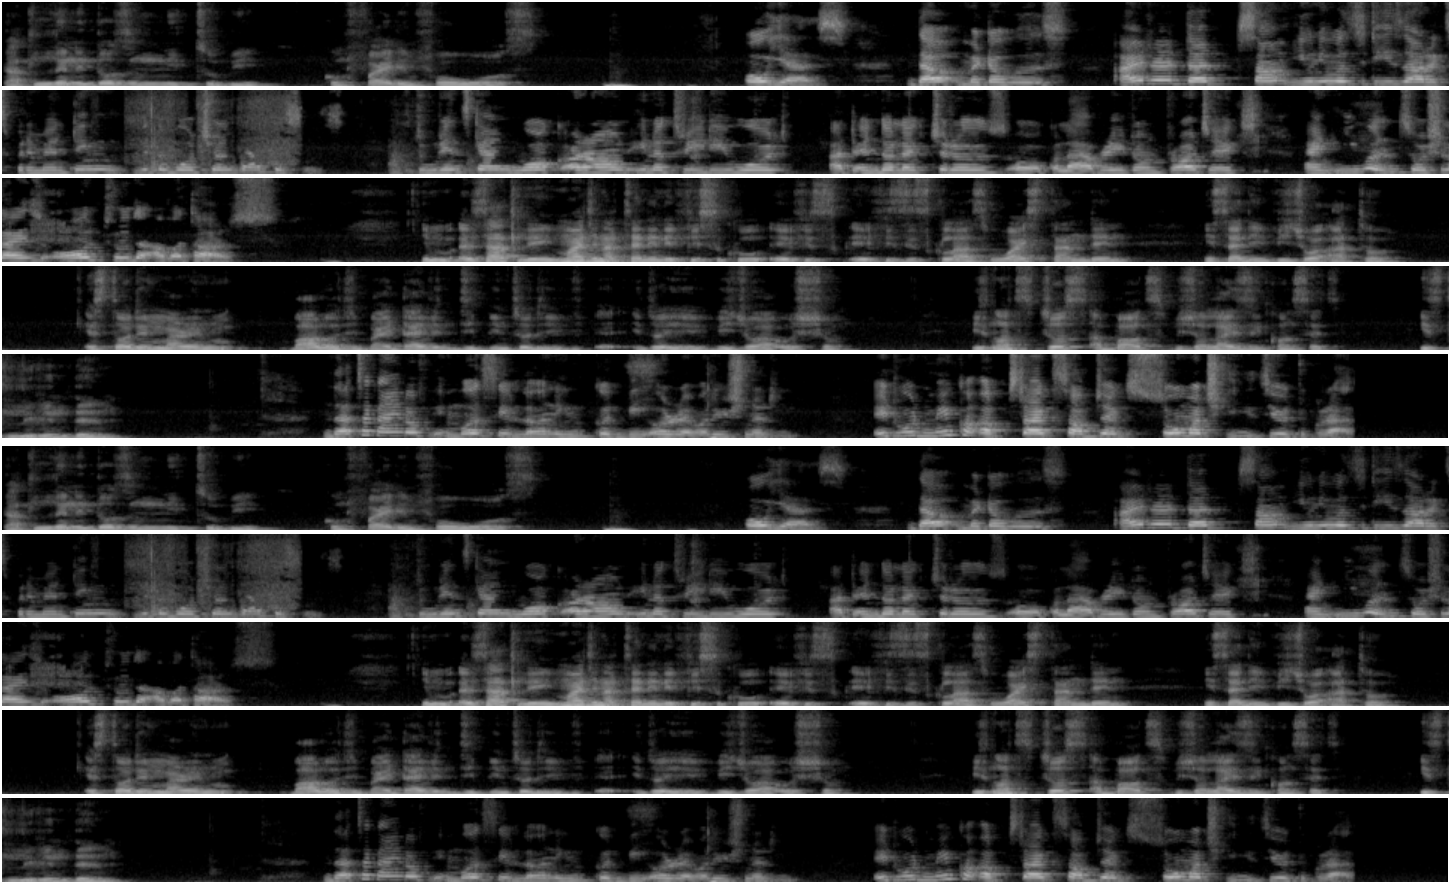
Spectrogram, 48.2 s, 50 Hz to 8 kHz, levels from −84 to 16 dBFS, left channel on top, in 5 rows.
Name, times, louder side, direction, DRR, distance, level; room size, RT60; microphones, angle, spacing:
voice 1, 0.0-1.8 2.1-3.5 4.0-4.2 10.5-11.6 12.2-12.5 14.2-14.3 22.1-26.8 27.3-28.6 29.5-30.6 30.9-34.6 35.4-37.8 38.4-39.4, left 1 dB, 5° left, 0.5 m, -26 dB
voice 2, 4.9-5.6 6.0-7.1 7.4-11.8 12.4-14.9 15.2-18.0 18.3-21.1 40.7-43.9 44.4-47.6, left 4 dB, 60° left, 1.2 m, -25 dB
head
